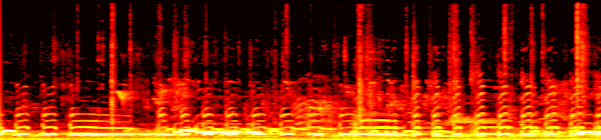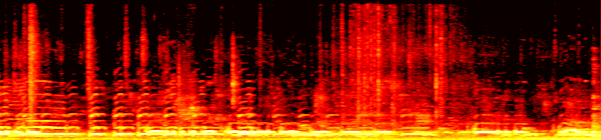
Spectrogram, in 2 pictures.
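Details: Zebra doves of the Bangkok and Cemani Kolbuntet types, their voices combined as a training recording for other doves: dense overlapping cooing notes, short rounded and repeated, with several birds calling at once over a steady low hum.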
